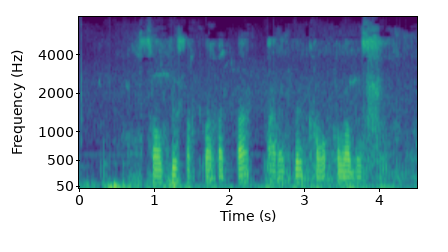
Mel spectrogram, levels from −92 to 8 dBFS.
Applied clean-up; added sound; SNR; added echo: none; Purr; 8 dB; none.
